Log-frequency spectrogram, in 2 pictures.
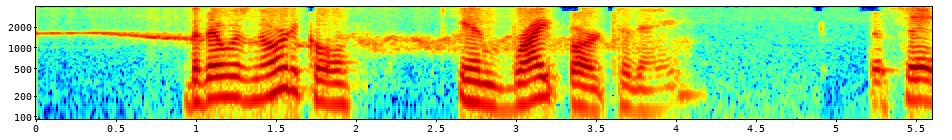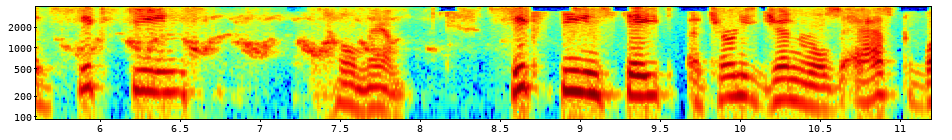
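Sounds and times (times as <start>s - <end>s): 
ambulance siren passing by: 0.0s - 4.2s, 5.3s - 8.3s
speech: 0.9s - 4.2s, 5.2s - 8.0s, 8.6s - 11.1s.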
